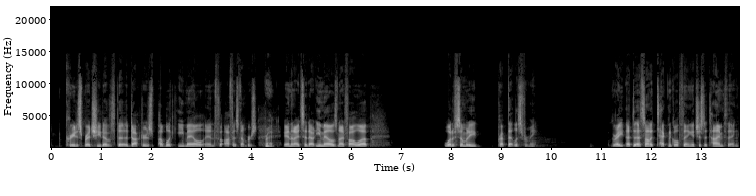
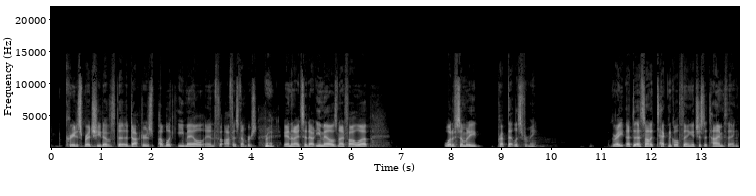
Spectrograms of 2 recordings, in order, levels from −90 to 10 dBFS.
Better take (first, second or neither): second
